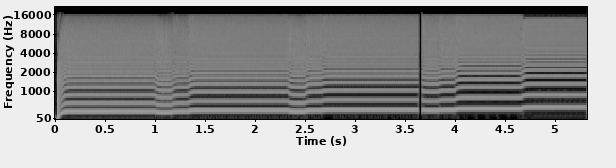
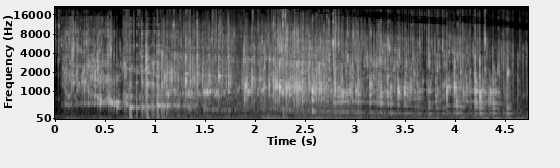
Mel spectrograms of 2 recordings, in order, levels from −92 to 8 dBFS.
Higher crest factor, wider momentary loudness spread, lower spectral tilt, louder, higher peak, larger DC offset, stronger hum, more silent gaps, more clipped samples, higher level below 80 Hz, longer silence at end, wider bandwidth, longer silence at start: about the same, 20 dB vs 24 dB; second, 1 LU vs 7 LU; about the same, 0.5 dB/octave vs 1.5 dB/octave; about the same, -22 LUFS vs -23 LUFS; second, -4 dBFS vs 0 dBFS; neither; neither; neither; neither; about the same, -64 dBFS vs -60 dBFS; second, 0 s vs 0.15 s; second, 16 kHz vs over 20 kHz; about the same, 0 s vs 0.05 s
